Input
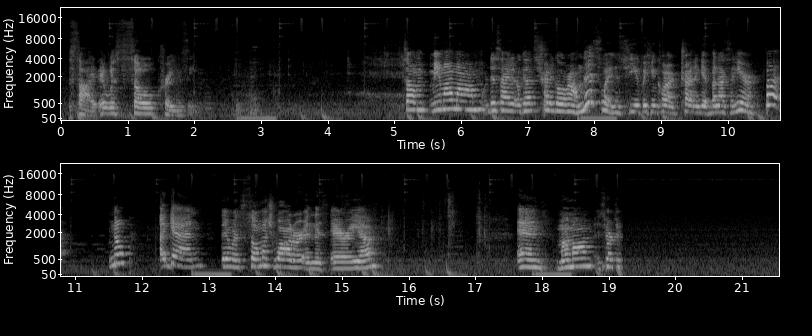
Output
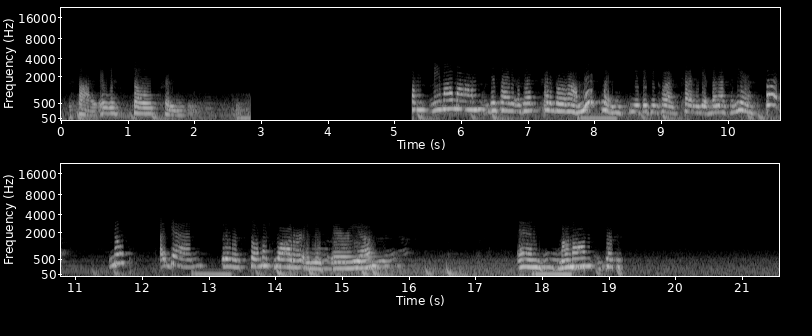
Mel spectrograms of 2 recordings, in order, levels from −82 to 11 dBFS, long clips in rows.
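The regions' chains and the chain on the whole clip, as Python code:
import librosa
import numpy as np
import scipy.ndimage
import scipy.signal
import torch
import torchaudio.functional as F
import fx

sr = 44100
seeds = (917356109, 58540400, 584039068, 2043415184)

y = fx.chain(x, sr, fx.block_float(bits=3),
    fx.steep_highpass(hz=2500.0, slope=72),
    fx.pre_swell(db_per_s=110.0), at=(2.84, 5.27))
y = fx.chain(y, sr, fx.cvsd(bps=64000),
    fx.low_shelf(hz=220.0, db=6.0),
    fx.echo_stepped(ms=189, hz=170.0, octaves=1.4, feedback_pct=70, wet_db=-6.5), at=(13.78, 18.64))
y = fx.wiener(y, sr, points=41)
y = scipy.signal.sosfilt(scipy.signal.butter(4, 1100.0, 'lowpass', fs=sr, output='sos'), y)
y = fx.low_shelf(y, sr, hz=460.0, db=11.0)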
